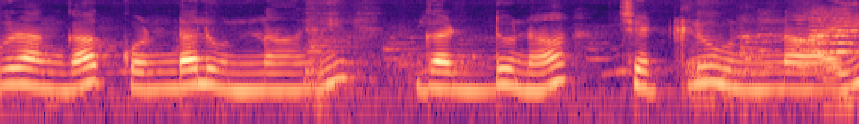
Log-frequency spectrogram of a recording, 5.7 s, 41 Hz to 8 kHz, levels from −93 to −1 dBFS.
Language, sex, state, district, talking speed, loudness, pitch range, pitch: Telugu, female, Andhra Pradesh, Sri Satya Sai, 65 wpm, -17 LUFS, 185-220 Hz, 195 Hz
